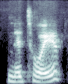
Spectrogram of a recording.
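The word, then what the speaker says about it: Natoia: So I am most active on Facebook under my full name, Natoya Franklin. And I'll spell it because, you know, people don't know how to spell Natoya sometimes. So it's N-A-T-O-I-A, Natoya Franklin.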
